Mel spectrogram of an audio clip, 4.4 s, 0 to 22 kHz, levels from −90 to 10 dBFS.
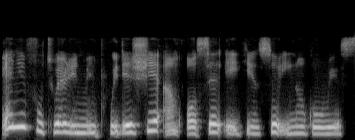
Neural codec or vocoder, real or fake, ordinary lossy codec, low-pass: codec, 24 kHz, 0.9 kbps, WavTokenizer, small release; fake; none; 7.2 kHz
